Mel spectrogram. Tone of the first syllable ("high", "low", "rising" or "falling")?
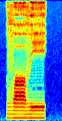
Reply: low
